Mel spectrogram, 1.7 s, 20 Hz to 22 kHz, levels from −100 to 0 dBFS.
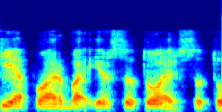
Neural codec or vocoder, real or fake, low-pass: codec, 16 kHz, 16 kbps, FreqCodec, smaller model; fake; 7.2 kHz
